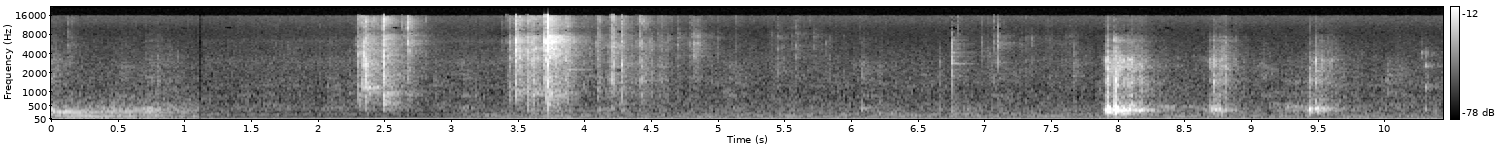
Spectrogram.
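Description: Crunching as a crisp fried corn-tortilla turnover filled with potato and tuna is bitten and chewed: two sharp crackly crunches a couple of seconds in, then a few softer chewing sounds near the end.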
